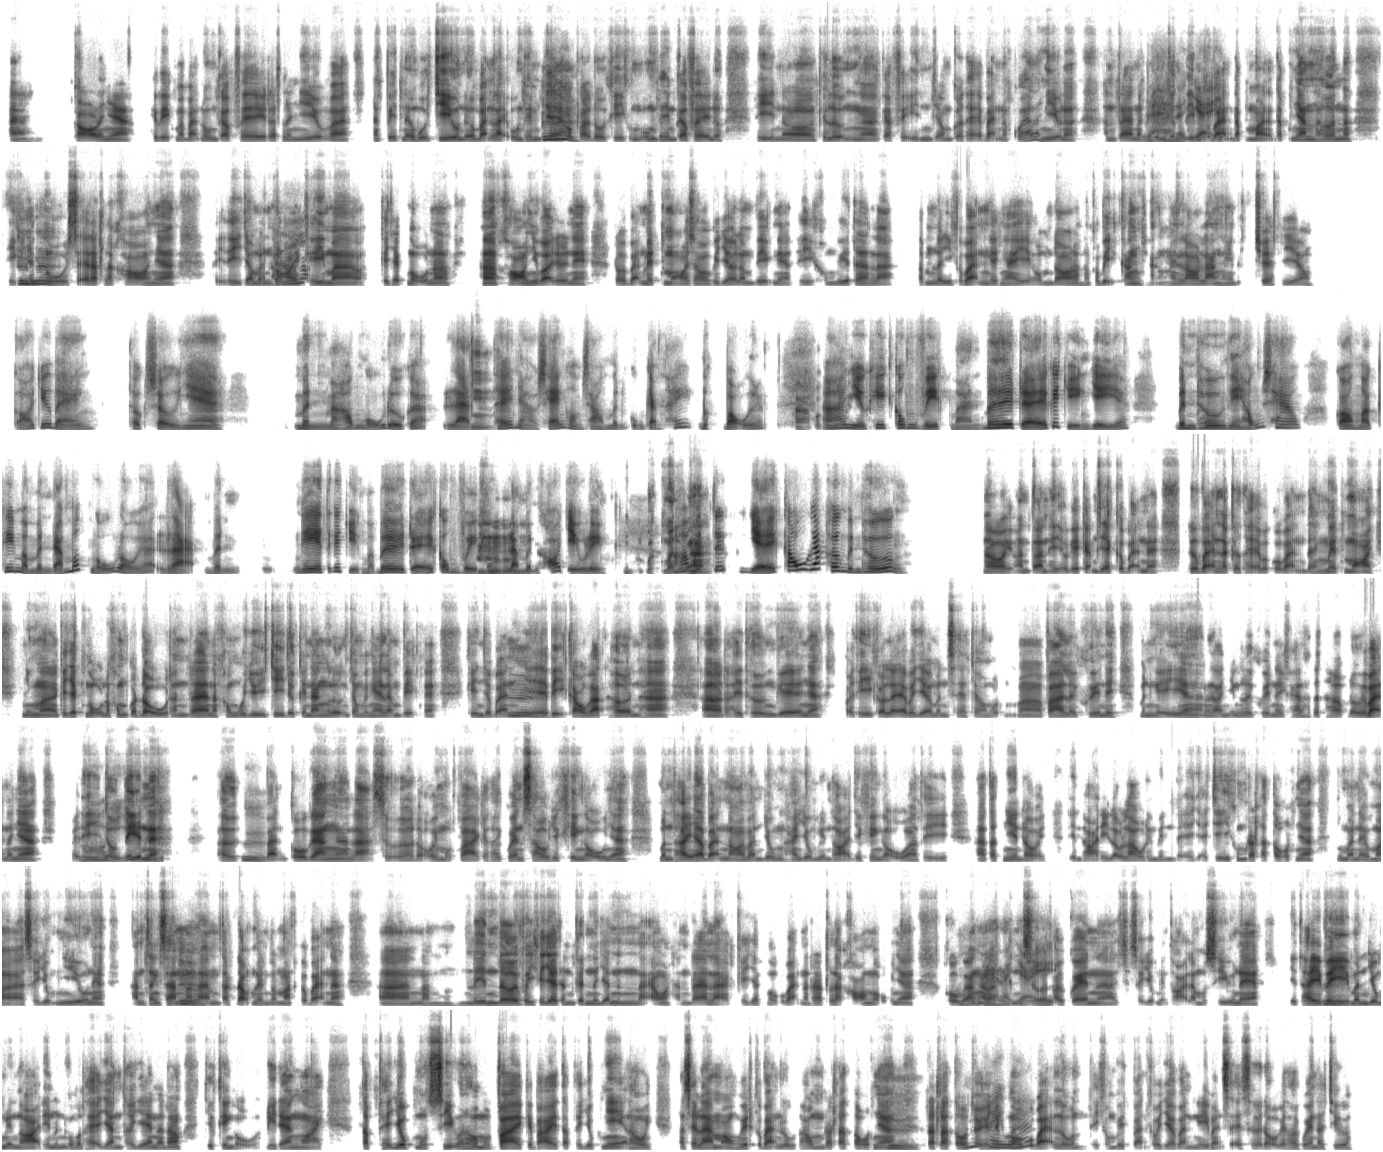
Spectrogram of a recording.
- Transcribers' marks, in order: "stress" said as "troét"; tapping; laugh
- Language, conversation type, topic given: Vietnamese, advice, Làm sao để duy trì giấc ngủ đều đặn khi bạn thường mất ngủ hoặc ngủ quá muộn?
